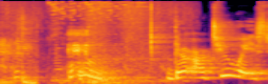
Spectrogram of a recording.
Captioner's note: host clearing throat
